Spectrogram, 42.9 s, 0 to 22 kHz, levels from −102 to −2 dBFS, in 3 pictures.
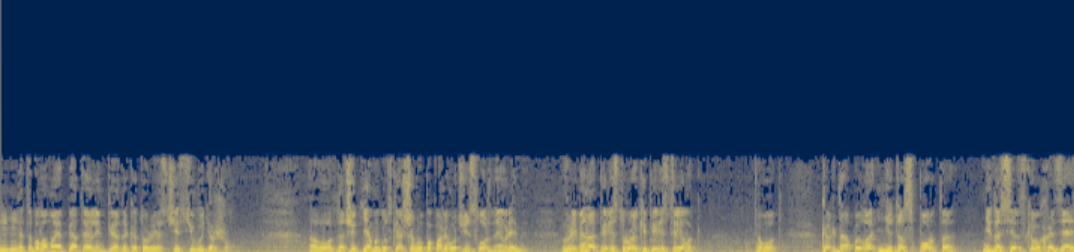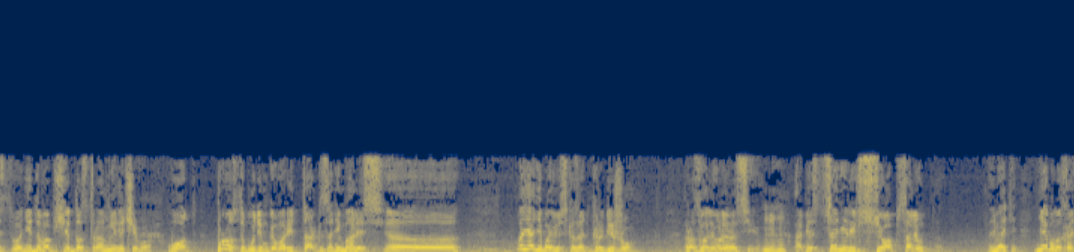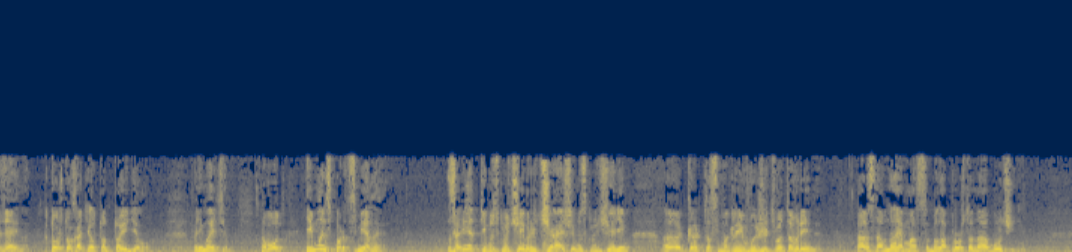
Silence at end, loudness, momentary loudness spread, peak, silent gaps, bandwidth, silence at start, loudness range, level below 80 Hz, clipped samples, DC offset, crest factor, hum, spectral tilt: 0 s; -16 LUFS; 17 LU; -2 dBFS; none; 8.8 kHz; 0 s; 3 LU; -40 dBFS; under 0.1%; under 0.1%; 14 dB; none; -5.5 dB/octave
